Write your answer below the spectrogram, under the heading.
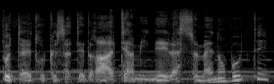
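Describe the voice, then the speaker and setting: A man voicing a kind, patient elephant father in a French cartoon, with a gentle, coaxing manner. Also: low-pitched, wildly swooping pitch, a little fast, soft background music, heavily acted. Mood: patient, encouraging.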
